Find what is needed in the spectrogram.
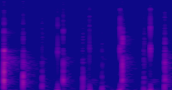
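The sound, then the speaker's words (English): A quick, uneven run of about a dozen sharp hand claps and finger snaps, some landing in close pairs, crisp and fairly loud with no voices. “Claps, snaps, claps, snaps, claps, snaps, snaps, claps.”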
